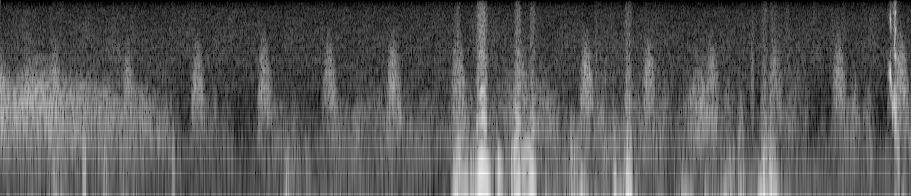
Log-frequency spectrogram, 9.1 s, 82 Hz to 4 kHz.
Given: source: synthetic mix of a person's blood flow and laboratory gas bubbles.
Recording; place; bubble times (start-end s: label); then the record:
Doppler ultrasound of blood flow; subclavian vein
8.88-9.03 s: bubbles
From the record:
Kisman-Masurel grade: 111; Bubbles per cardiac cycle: 1 to 2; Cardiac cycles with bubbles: 1 to 10%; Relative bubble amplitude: barely perceptible (0.100 to 0.250); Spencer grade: 1 (occasional bubble signal discernible with the cardiac motion signal, with majority of cardiac periods free of bubbles); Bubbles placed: anywhere in the cardiac cycle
